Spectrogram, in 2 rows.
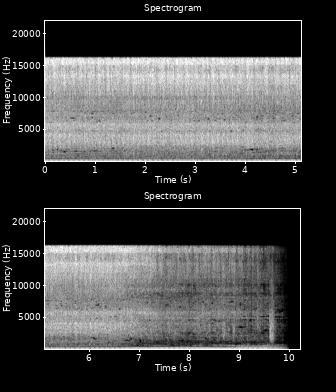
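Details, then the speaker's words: Daihatsu Gran Max after repair for fast oil loss, oil leak and a misfire (cylinder 4 not firing, coil replaced): smooth, even low idle with no stumble for ten seconds before shutdown; the misfire is gone, normal idle. "oke teman-teman disini mesinnya sudah menyala Ya sudah hidup pincangnya juga sudah hilang"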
